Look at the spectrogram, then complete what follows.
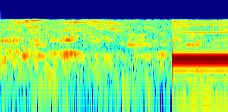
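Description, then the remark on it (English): Faint murmuring voice of an office phone voicemail greeting, then a loud, steady mid-pitched beep cuts in abruptly and holds to the end, the voicemail tone signaling recording has begun. “If you would please leave him a detailed message at the sound of the tone, he will return the call as soon as possible.”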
